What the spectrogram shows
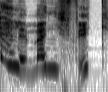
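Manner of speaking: close to crying. After a marriage proposal is accepted, a character speaks, tearful. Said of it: "arrête de pleurer".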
